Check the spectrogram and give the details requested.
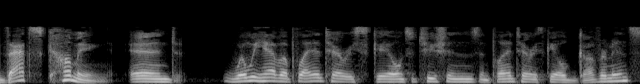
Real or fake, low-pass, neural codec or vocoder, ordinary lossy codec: fake; 7.2 kHz; codec, 16 kHz in and 24 kHz out, 0.9 kbps, LongCat-Audio-Codec, fine tuned four codebook decoder; MP3, 24 kbps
